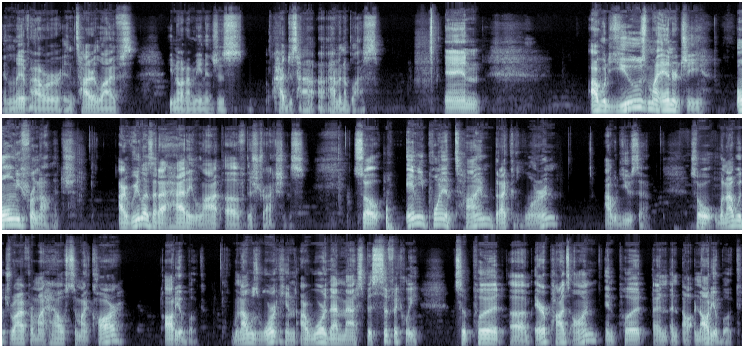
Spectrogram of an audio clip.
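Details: Stuttering in an adult man who reports that he stutters and sometimes mispronounces words; his own spontaneous speech, with audible sound and word repetitions.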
